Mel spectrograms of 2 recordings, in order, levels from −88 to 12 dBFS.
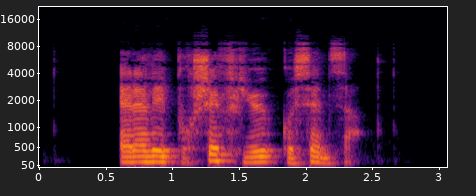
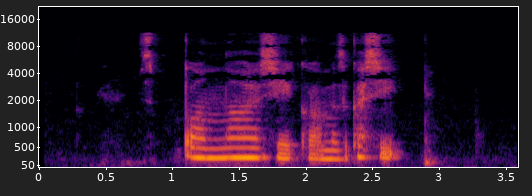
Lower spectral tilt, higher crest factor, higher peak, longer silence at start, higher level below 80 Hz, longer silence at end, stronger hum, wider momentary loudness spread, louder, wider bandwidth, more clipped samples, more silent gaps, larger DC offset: about the same, -4.5 dB/octave vs -4 dB/octave; about the same, 18 dB vs 16 dB; first, -2 dBFS vs -6 dBFS; second, 0.6 s vs 0.8 s; about the same, -56 dBFS vs -60 dBFS; about the same, 0.65 s vs 0.65 s; neither; second, 11 LU vs 25 LU; first, -17 LUFS vs -20 LUFS; second, 9.2 kHz vs 11.5 kHz; neither; neither; neither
